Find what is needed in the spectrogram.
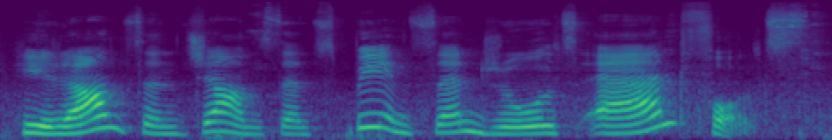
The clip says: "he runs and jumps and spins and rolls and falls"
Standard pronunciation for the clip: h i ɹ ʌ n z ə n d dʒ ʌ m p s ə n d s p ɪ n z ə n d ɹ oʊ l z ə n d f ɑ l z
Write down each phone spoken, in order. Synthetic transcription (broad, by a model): h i ɹ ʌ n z ə n d dʒ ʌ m s ə n d s p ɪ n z ə n d ɹ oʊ l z ə n d f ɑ l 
